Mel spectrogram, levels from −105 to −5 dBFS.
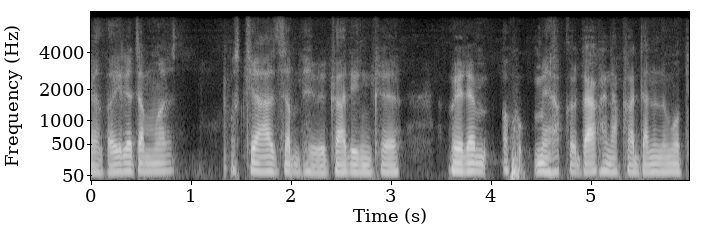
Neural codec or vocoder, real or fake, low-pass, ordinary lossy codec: codec, 16 kHz in and 24 kHz out, 0.8 kbps, FocalCodec, streaming, 65536 codes; fake; 7.2 kHz; none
